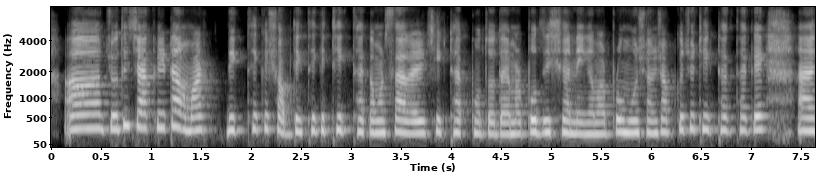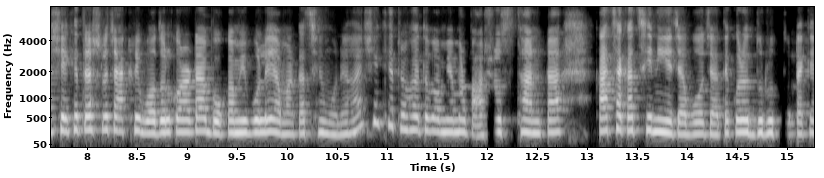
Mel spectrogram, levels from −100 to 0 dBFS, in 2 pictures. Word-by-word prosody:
আ -, -, -2 dB, 0.4 s
যদি 275 Hz, +4 st, +1 dB
চাকরিটা 295 Hz, +1 st, +1 dB
আমার 255 Hz, +2 st, +1 dB, 0.3 s
দিক 255 Hz, 0 st, -1 dB
থেকে 275 Hz, 0 st, -6 dB
সব 240 Hz, -5 st, -1 dB
দিক 235 Hz, -1 st, -1 dB
থেকে 250 Hz, 0 st, -3 dB
ঠিক 260 Hz, -2 st, -2 dB
থাকে, 230 Hz, -1 st, -3 dB
আমার 220 Hz, 0 st, 0 dB
সেলারি 215 Hz, -2 st, +3 dB
ঠিকঠাক 225 Hz, -2 st, -4 dB
মত 205 Hz, -1 st, -5 dB
দেয়। 200 Hz, 0 st, -1 dB
আমার 200 Hz, 0 st, -3 dB
পজিশনিং 220 Hz, -2 st, 0 dB
আমার 200 Hz, 0 st, -3 dB
প্রমোশন 220 Hz, -1 st, 0 dB
সবকিছু 230 Hz, +5 st, -5 dB
ঠিকঠাক 260 Hz, -1 st, -4 dB
থাকে। 255 Hz, +1 st, 0 dB, 0.4 s
আ -, -, +4 dB, 0.2 s
সেক্ষেত্রে 260 Hz, +1 st, +3 dB
আসলে 265 Hz, 0 st, 0 dB
চাকরি 245 Hz, +1 st, +1 dB
বদল 220 Hz, +1 st, +4 dB
করাটা 230 Hz, +1 st, +3 dB
বোকামি 220 Hz, +1 st, +4 dB
বলেই 225 Hz, +1 st, +5 dB
আমার 200 Hz, 0 st, -3 dB
কাছে 210 Hz, +2 st, -5 dB
মনে 190 Hz, +1 st, -4 dB
হয়। 265 Hz, -, -3 dB
সেক্ষেত্রে 350 Hz, -8 st, -4 dB
হয়তো 260 Hz, -1 st, -1 dB
আমি 225 Hz, -, +2 dB
আমার 230 Hz, 0 st, +1 dB
বাসস্থানটা 225 Hz, +3 st, 0 dB, 0.4 s
কাছাকাছি 255 Hz, +1 st, +3 dB
নিয়ে 225 Hz, -2 st, +6 dB
যাব। 195 Hz, -1 st, -1 dB, 0.2 s
যাতে 195 Hz, +2 st, -1 dB
করে 225 Hz, 0 st, +5 dB
দূরত্বটাকে 215 Hz, -1 st, -1 dB
225 Hz, 180 wpm, -22 LUFS, 215-255 Hz, 0.4 s, নিয়ে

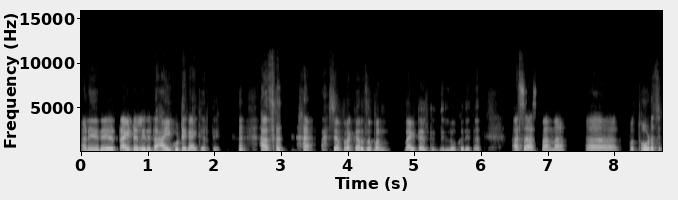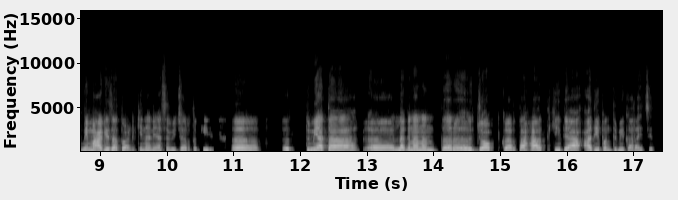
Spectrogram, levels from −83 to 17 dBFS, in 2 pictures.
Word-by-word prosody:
आणि 165 Hz, +3 st, +1 dB
ते 155 Hz, -1 st, +7 dB
टायटलही 150 Hz, -, +6 dB
देतात, -, -, +3 dB
आई -, -, +6 dB
कुठे 340 Hz, -, +2 dB
काय -, -, +3 dB
करते? -, -, -9 dB, 0.6 s
असं -, -, +3 dB, 0.4 s
हां, -, -, +4 dB, 0.3 s
अशा 145 Hz, -, +1 dB
प्रकारचं 145 Hz, +3 st, +2 dB
पण 170 Hz, -1 st, 0 dB, 0.3 s
टायटल 115 Hz, -1 st, +2 dB
तिथे 110 Hz, 0 st, -10 dB
लोकं 105 Hz, -2 st, -3 dB
देतात. 100 Hz, -, -6 dB, 0.5 s
असं 155 Hz, +5 st, +4 dB
असताना 145 Hz, -1 st, -1 dB, 0.3 s
अ, 155 Hz, -, -4 dB, 0.6 s
तर 150 Hz, -, -3 dB
थोडंसं 220 Hz, +3 st, +4 dB
मी 200 Hz, -, -2 dB
मागे 155 Hz, 0 st, +2 dB
जातो 175 Hz, -, -1 dB
आणखीन 100 Hz, +10 st, -8 dB
आणि 135 Hz, -2 st, -5 dB
असं 125 Hz, 0 st, -8 dB
विचारतो 115 Hz, +3 st, -7 dB
की 295 Hz, 0 st, -5 dB, 0.3 s
अ, 125 Hz, -, -3 dB
अ, 125 Hz, -1 st, +2 dB, 0.7 s
तुम्ही 175 Hz, +4 st, 0 dB
आता 175 Hz, 0 st, +2 dB, 0.5 s
अ, 115 Hz, -1 st, +1 dB
लग्नानंतर 150 Hz, +8 st, 0 dB, 0.3 s
जॉब 125 Hz, 0 st, +3 dB, 0.2 s
करत 125 Hz, -1 st, -2 dB
आहात 135 Hz, +2 st, +1 dB, 0.2 s
की 290 Hz, 0 st, -1 dB
त्या 135 Hz, -1 st, +3 dB
आधी 110 Hz, +3 st, -1 dB
पण 135 Hz, -1 st, -4 dB
तुम्ही 115 Hz, -1 st, -5 dB
करायचेत? 95 Hz, -2 st, -9 dB
135 Hz, 155 wpm, -21 LUFS, 120-160 Hz, 0.7 s, ते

